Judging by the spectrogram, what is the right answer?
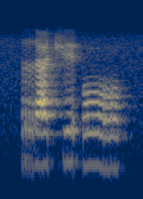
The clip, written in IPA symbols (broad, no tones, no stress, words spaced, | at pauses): ræt͡ʃeʔo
